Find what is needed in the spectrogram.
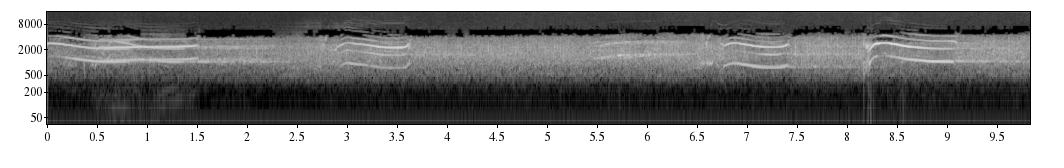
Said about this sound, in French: Les baleines. Je dis bien les baleines, parce qu'il faut déjà identifier l'espèce de baleine que l'on écoute. Car oui, il y a ce joli chant qui nous plonge immédiatement dans les fonds marins.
